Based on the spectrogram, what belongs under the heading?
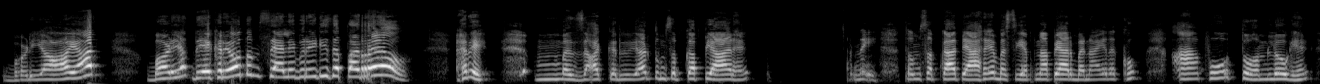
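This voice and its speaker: A woman's voice: high voice, dry recording, studio quality. A woman teaching an online exam coaching class, reading students' chat questions aloud and answering with playful teasing.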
